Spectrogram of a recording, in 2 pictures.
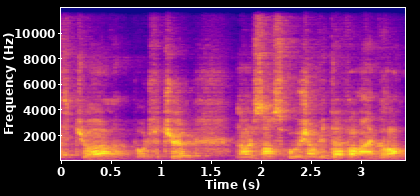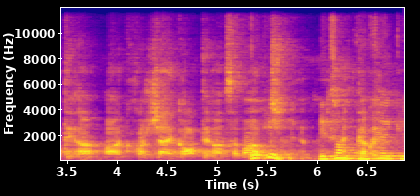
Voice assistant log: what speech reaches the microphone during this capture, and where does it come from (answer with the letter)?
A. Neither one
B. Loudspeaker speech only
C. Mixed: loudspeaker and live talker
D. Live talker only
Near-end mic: C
